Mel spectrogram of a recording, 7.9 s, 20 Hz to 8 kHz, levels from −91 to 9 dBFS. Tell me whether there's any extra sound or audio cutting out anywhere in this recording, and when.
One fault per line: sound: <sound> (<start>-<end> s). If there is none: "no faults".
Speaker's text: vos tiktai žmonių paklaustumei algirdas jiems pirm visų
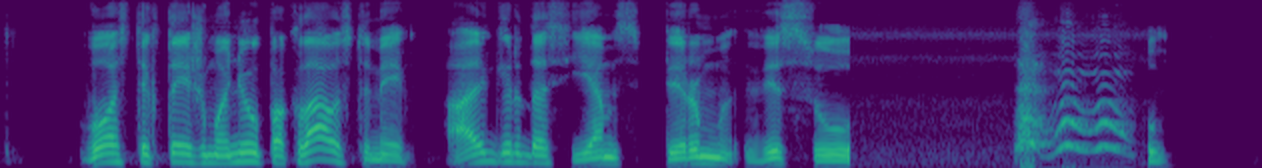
sound: bark (6.3-7.1 s)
